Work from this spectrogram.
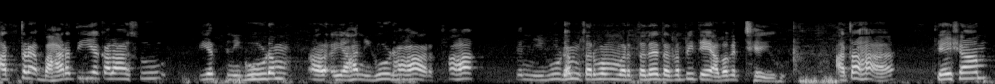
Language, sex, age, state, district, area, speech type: Sanskrit, male, 18-30, Andhra Pradesh, Kadapa, rural, spontaneous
